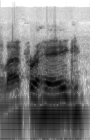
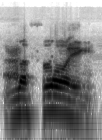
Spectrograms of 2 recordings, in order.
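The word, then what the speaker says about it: Laphroaig: because I had no idea how to pronounce it, and I was like, "What is that, Lafrahague?" And Yes. Yeah, exactly. no, it's Lafroig.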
